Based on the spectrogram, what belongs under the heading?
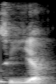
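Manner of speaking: silla as see-ah, no hard Y; Guatemalan silla. Shown as a demonstration. Teacher demonstrates Guatemalan speech, silla with I. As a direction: let the ll in silla melt into an I. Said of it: "en Guatemala generalmente se suele decir".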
